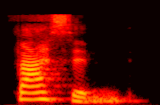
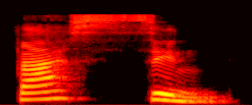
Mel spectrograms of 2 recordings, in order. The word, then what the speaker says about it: fastened: In English, there are sometimes some letters that are silent, and this T is silent. Fastened. Fastened, okay?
